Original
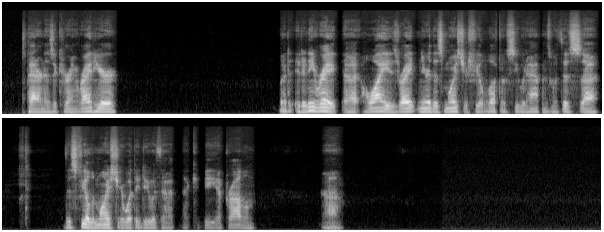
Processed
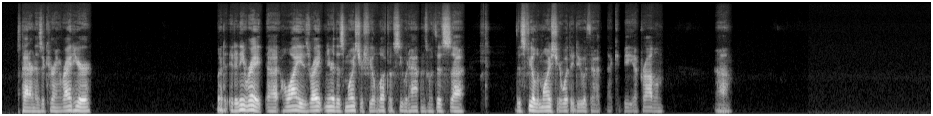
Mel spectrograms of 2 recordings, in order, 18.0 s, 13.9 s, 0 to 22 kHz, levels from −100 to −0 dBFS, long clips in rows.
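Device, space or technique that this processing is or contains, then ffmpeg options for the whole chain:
nightcore: -af "asetrate=56889,aresample=44100,volume=1.19"

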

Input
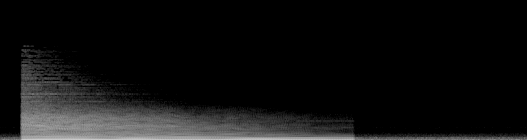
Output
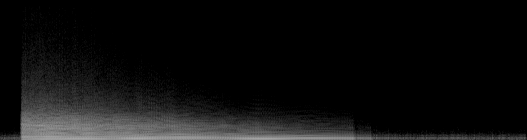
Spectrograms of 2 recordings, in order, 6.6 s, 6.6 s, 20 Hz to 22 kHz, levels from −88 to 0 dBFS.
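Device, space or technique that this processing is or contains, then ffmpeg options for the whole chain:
crystal radio: -af "highpass=350,lowpass=2500,aecho=1:1:225|450|675:0.335|0.0904|0.0244,aeval=exprs='if(lt(val(0),0),0.251*val(0),val(0))':c=same"

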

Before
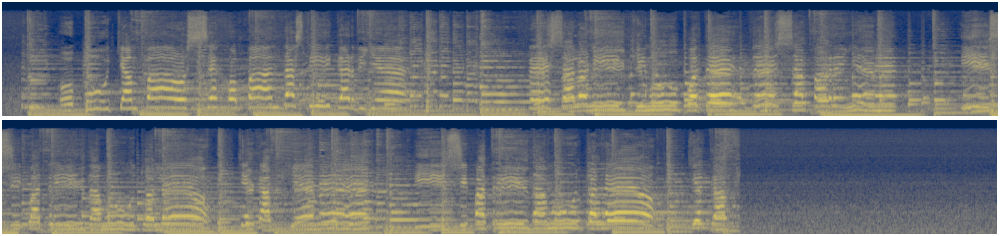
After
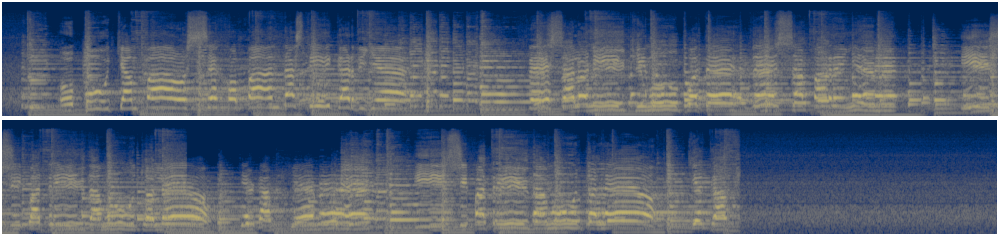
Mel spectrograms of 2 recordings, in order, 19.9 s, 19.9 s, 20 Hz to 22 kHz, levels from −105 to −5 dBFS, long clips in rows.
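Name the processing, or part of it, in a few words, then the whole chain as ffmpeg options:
DJ mixer with the lows and highs turned down: -filter_complex "[0:a]asettb=1/sr,asplit=3[s0][s1][s2];[s0]atrim=end=9.244[s3];[s1]atrim=start=9.24:end=9.98,asetpts=PTS-STARTPTS,afade=t=in:d=0.004:c=qsin,afade=t=out:st=0.736:d=0.004:c=qsin,lowpass=7100[s4];[s2]atrim=start=9.976[s5];[s3][s4]acrossfade=d=0.004:c1=hsin:c2=qsin[s6];[s6][s5]acrossfade=d=0.004:c1=qsin:c2=hsin,asettb=1/sr,asplit=3[s7][s8][s9];[s7]atrim=end=11.814[s10];[s8]atrim=start=11.81:end=13.36,asetpts=PTS-STARTPTS,afade=t=in:d=0.004:c=qsin,afade=t=out:st=1.546:d=0.004:c=qsin,lowpass=1400[s11];[s9]atrim=start=13.356[s12];[s10][s11]acrossfade=d=0.004:c1=hsin:c2=qsin[s13];[s13][s12]acrossfade=d=0.004:c1=qsin:c2=hsin,acrossover=split=440 5600:gain=0.112 1 0.126[s14][s15][s16];[s14][s15][s16]amix=inputs=3:normalize=0,bandreject=f=1100:w=11,alimiter=limit=0.1:level=0:latency=1:release=42,volume=0.668"

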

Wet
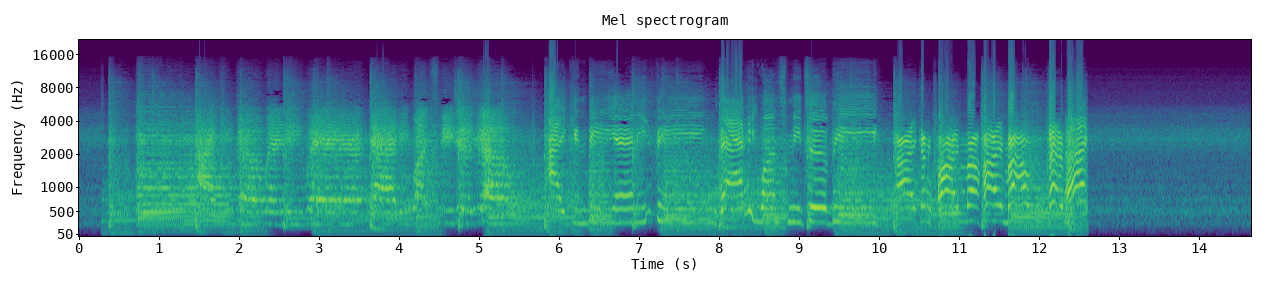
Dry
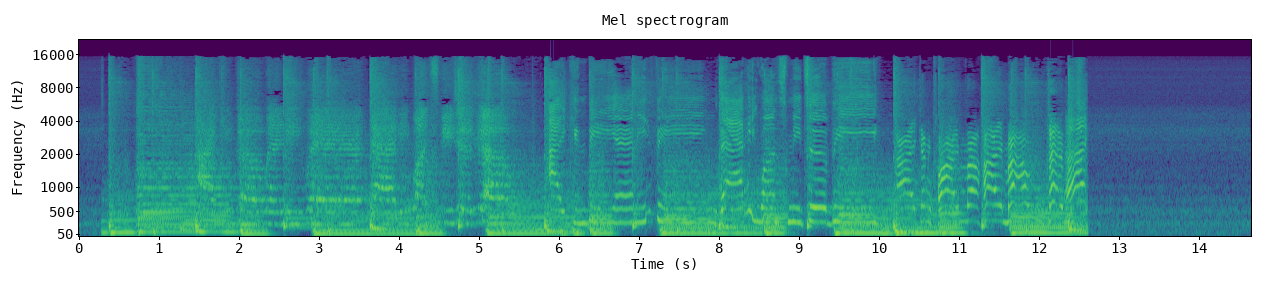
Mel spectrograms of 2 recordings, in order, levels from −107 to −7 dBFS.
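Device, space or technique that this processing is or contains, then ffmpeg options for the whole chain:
megaphone: -af "highpass=540,lowpass=3300,equalizer=f=2700:t=o:w=0.34:g=10,asoftclip=type=hard:threshold=0.0891,volume=2.24"

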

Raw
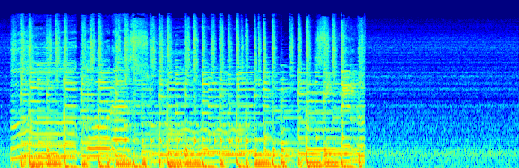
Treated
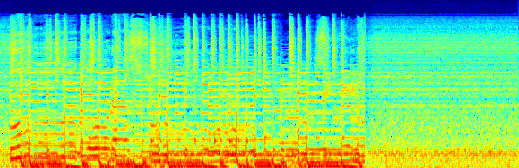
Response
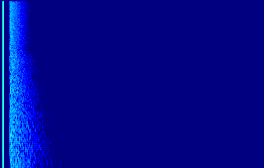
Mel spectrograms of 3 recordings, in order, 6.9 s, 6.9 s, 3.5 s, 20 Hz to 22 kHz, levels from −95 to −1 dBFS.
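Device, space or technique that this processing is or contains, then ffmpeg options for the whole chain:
mastering chain: -filter_complex "[0:a]equalizer=f=2100:t=o:w=0.27:g=4,acrossover=split=91|1200[s0][s1][s2];[s0]acompressor=threshold=0.0447:ratio=4[s3];[s1]acompressor=threshold=0.0316:ratio=4[s4];[s2]acompressor=threshold=0.00891:ratio=4[s5];[s3][s4][s5]amix=inputs=3:normalize=0,acompressor=threshold=0.0316:ratio=6,alimiter=level_in=22.4:limit=0.891:release=50:level=0:latency=1,volume=0.891"

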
